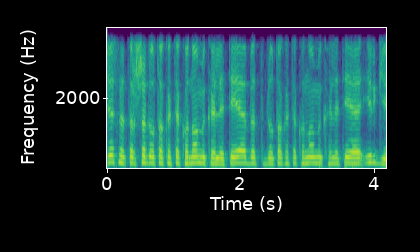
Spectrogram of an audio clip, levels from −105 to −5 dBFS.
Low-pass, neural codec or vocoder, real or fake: 3.6 kHz; none; real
